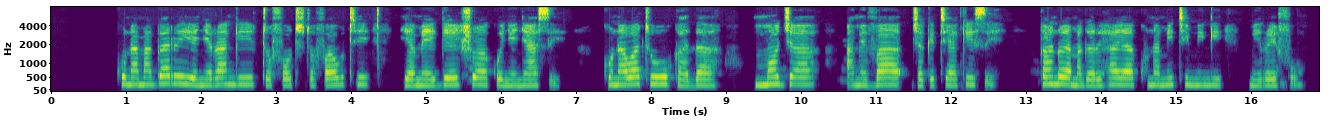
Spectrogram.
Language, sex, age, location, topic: Swahili, female, 18-24, Nairobi, finance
